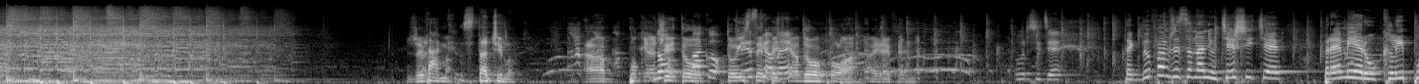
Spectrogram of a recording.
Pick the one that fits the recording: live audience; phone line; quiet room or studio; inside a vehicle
live audience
